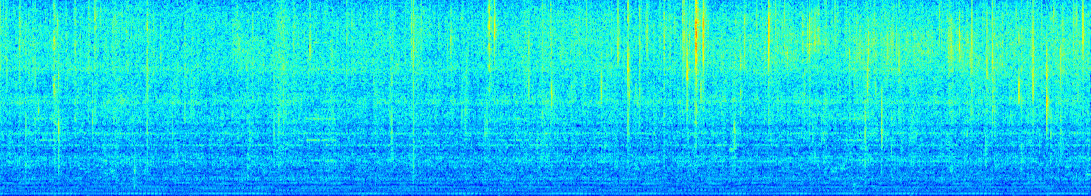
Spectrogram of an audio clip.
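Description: Shrimp sizzling in hot oil and melted butter in a frying pan as they are laid in one by one. The frying runs steadily, with scattered crackles.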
